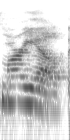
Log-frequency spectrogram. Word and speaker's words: Mariel: Yes, it's Marielle, but that is totally Yes, I have to remember that L, Marielle.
